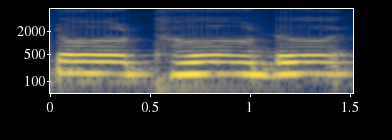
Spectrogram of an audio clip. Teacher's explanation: जैसे आप बोलेंगे ना ट, तो आपका जीभ इसमें मुड़ती है, मतलब है ना, तो ट ठ ड ऐसे बोलेंगे, तो यानी पूरा ट वर्ग जो है ये आपका मूर्धन्य में आएगा।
